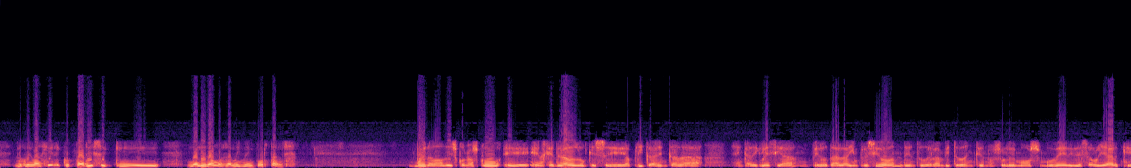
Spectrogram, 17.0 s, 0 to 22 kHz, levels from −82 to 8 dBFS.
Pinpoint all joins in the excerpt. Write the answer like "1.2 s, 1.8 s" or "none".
14.4 s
